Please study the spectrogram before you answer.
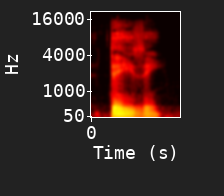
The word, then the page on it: daisy: American English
